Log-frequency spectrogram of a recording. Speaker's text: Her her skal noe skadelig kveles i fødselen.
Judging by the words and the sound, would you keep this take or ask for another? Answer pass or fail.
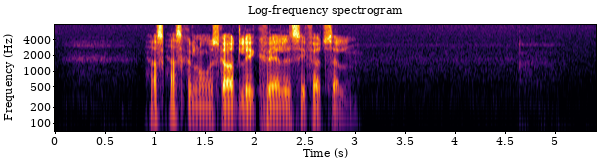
pass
